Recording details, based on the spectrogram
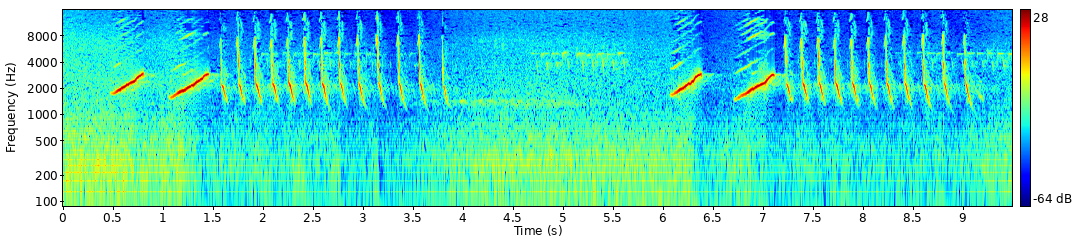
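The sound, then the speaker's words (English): A northern cardinal sings its clear whistled song twice: two rising slurred notes followed by a rapid run of repeated downslurred whistles, loud, with no talking. “They begin to sing in the late winter, early spring, and you see that male cardinal dashing across your yard to take up a post and sing its brilliant whistled song.”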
